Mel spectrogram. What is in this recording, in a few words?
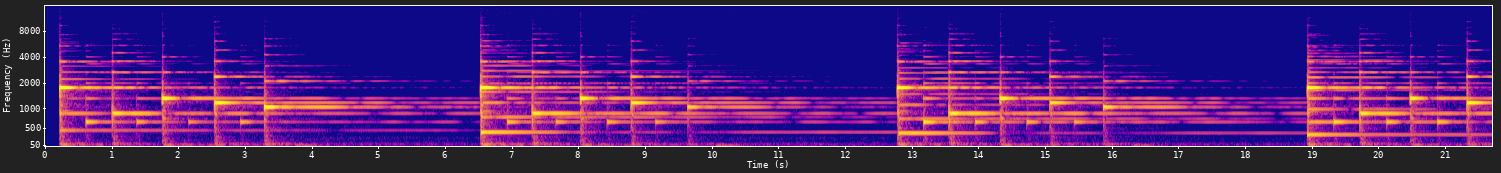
Heartbreaking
